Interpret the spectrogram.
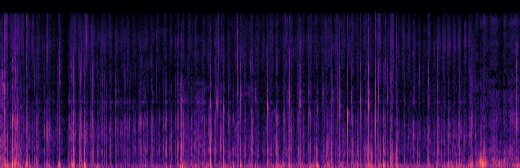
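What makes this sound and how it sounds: Fingertips and nails tap and scratch a small, hollow, inflated yellow and black soccer ball with a synthetic leather cover, close to the microphone. The result is a dense, uneven stream of quick, dry taps and scratchy rustles with a strong low thump and no ring. A few louder knocks stand out near the start and end.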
